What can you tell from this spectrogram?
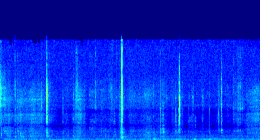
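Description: A few faint, scattered metallic clicks and taps as a wrench is set on the throttle cable's locking nuts, over a low steady room hum.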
